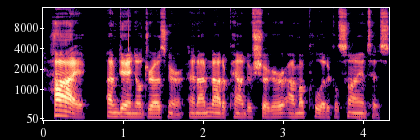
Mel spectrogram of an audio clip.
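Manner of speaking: put-on low, flat, sulky, petulant deadpan. Retrying the line as requested: flat petulant delivery. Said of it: "you want me to do the impersonation?".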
